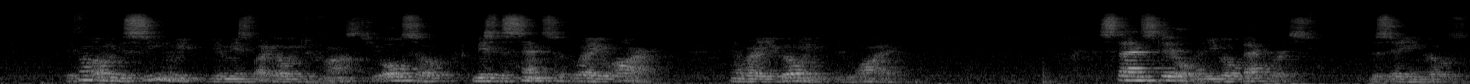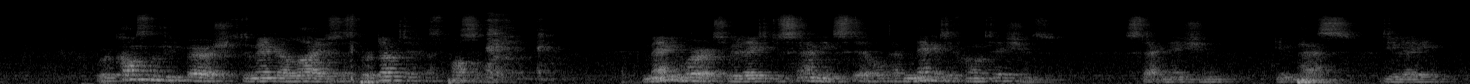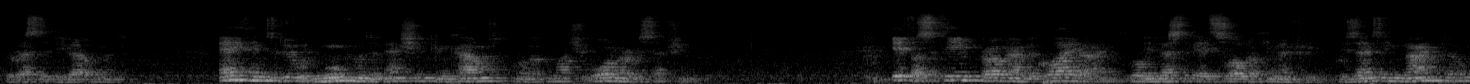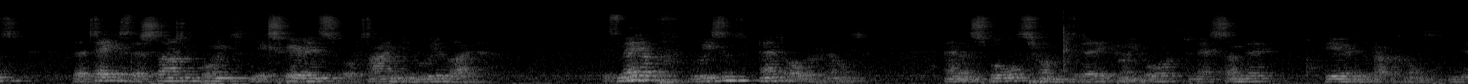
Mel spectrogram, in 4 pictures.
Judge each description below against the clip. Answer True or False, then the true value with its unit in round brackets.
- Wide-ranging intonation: False (4.7 semitones)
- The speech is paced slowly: True (125 wpm)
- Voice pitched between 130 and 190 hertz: True (135 Hz)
